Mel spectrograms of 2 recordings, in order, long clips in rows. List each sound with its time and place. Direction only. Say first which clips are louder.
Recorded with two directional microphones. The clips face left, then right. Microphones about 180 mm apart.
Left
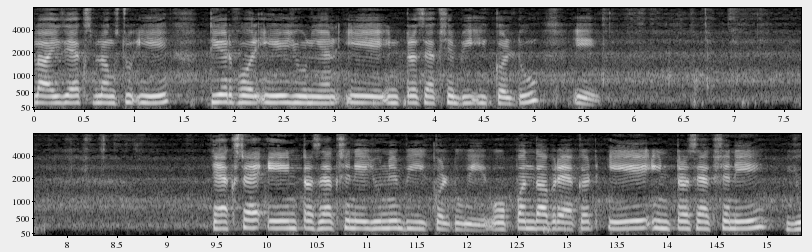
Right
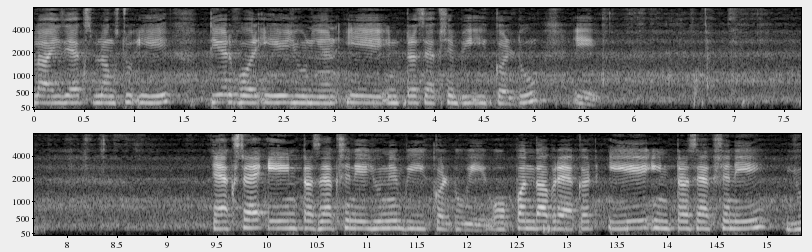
0.0 s a sound: left 8 dB; 60° left (ahead or behind)
5.4 s speech: left 11 dB; 50° left (ahead or behind)
9.4 s speech: left 4 dB; 40° left (ahead or behind)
